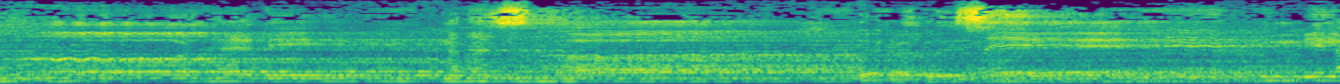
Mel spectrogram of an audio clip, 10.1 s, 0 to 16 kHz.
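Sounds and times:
musical accompaniment: 0.0 - 10.0
voices singing devotional song: 0.0 - 10.0.

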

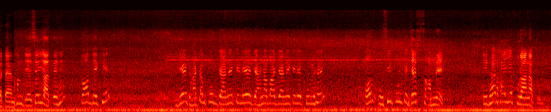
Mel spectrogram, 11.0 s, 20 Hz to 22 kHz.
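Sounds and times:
man speaking: 0.0 - 2.3, 3.5 - 6.6, 7.3 - 9.0, 9.6 - 11.0.

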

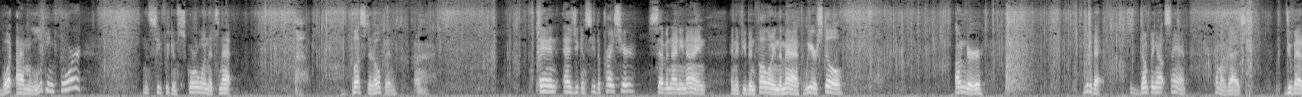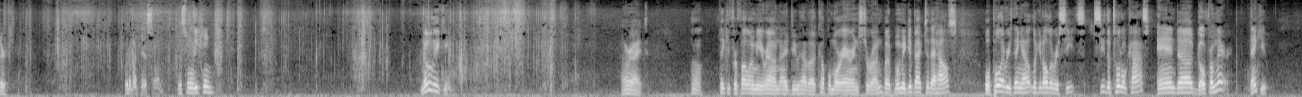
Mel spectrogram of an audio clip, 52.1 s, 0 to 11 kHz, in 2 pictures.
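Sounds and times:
paper sacks rustling and scraping: 0.5 - 10.8, 15.8 - 38.0
man's voice: 21.6 - 25.1, 28.5 - 30.4.

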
